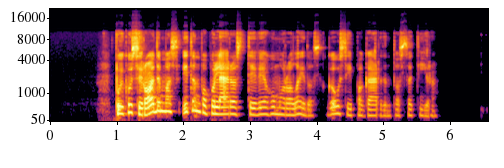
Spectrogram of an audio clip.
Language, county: Lithuanian, Vilnius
